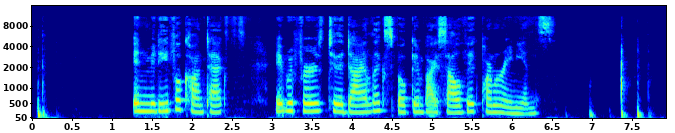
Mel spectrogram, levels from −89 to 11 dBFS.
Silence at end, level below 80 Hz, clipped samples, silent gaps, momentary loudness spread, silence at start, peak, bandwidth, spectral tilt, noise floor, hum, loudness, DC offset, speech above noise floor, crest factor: 0.2 s; -64 dBFS; under 0.1%; none; 11 LU; 0.05 s; -12 dBFS; 11.5 kHz; -4.5 dB/octave; -78 dBFS; none; -33 LUFS; under 0.1%; 47 dB; 22 dB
